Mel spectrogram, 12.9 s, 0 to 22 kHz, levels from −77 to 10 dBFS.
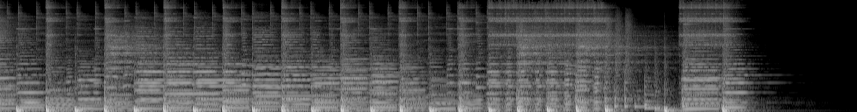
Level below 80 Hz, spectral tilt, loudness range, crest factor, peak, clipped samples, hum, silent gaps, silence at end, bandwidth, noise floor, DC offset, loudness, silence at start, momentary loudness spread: -20 dBFS; -4.5 dB/octave; 3 LU; 18 dB; 0 dBFS; under 0.1%; none; none; 1.55 s; over 20 kHz; -74 dBFS; under 0.1%; -18 LUFS; 0 s; 4 LU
